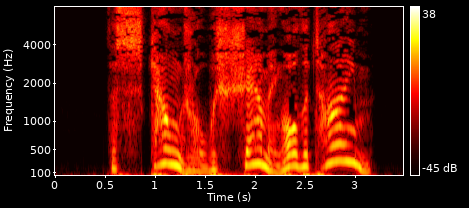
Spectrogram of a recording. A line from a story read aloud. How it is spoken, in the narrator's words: exclaimed Climene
